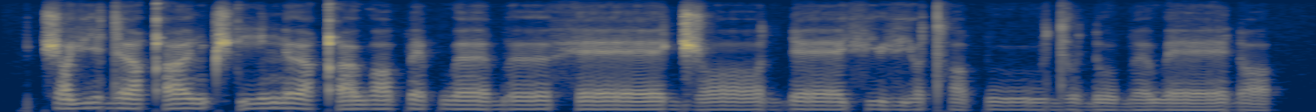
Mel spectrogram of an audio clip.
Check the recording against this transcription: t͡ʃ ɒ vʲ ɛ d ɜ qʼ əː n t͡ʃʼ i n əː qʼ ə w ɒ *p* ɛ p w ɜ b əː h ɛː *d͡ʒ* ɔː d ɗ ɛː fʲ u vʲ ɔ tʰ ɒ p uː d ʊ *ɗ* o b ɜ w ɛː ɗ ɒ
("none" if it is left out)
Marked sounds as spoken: p, d͡ʒ, ɗ

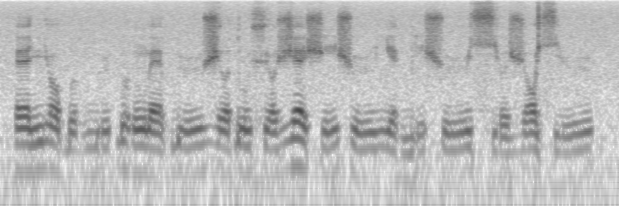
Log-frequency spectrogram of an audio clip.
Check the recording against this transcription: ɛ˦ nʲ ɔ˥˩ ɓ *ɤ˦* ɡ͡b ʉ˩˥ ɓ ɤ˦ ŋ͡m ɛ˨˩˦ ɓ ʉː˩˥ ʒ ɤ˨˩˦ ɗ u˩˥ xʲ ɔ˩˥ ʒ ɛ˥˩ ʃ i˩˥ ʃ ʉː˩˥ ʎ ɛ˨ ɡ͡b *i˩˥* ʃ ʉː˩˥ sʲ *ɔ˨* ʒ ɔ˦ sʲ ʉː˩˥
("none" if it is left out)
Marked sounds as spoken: ɤ˨˩˦, i˩˥, ɤ˨

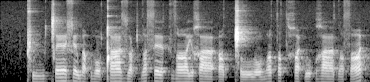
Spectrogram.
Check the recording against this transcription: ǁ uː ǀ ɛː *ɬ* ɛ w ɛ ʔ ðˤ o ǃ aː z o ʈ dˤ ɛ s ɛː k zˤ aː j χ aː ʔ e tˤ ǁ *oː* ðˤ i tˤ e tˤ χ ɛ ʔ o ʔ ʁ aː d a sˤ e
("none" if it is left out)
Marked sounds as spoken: ɬ, oː

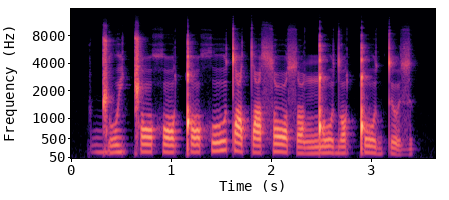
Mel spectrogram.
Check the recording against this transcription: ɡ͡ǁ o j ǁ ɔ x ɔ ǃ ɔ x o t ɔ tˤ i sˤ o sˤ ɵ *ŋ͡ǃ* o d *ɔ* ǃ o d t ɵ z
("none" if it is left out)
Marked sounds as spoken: ŋ͡ǃ, ɔ

